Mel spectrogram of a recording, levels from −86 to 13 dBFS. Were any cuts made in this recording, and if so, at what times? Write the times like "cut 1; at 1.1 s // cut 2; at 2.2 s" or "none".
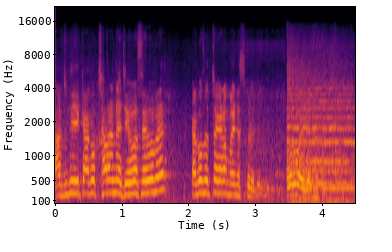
cut 1; at 3.5 s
